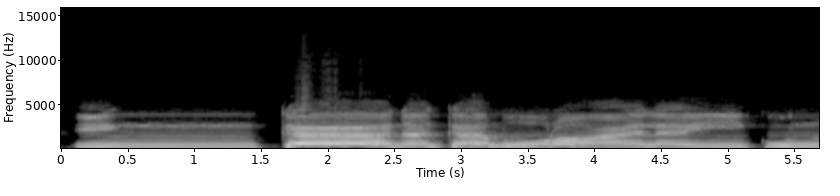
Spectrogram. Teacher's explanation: Asalnya hamzah bari kasrah bertemu nun bunyi in. Tapi bila datang kaf, disamarkan. Nak kata nun pun tidak, kaf pun tidak. Di antara kedua-duanya itu dengan dua harakat. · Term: ikhfa hakiki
